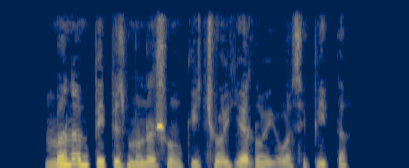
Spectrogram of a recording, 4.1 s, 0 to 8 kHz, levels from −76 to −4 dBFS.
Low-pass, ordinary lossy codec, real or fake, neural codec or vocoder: 7.2 kHz; AAC, 48 kbps; real; none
